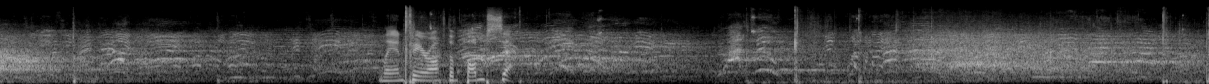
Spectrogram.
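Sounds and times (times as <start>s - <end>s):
crowd cheering: 0.0s - 12.0s.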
